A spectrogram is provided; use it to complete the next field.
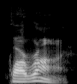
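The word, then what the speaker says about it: קרן: Notice how it's pronounced, quaran, and it means to push or gore, to shoot out horns, raise, shine. So this is the primitive root word, quaran, and that's the proper pronunciation of it.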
